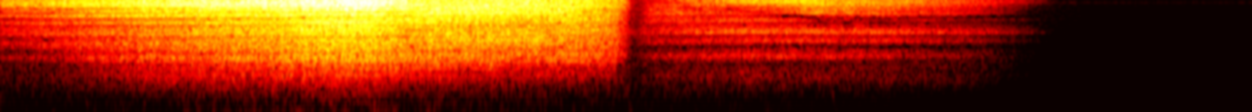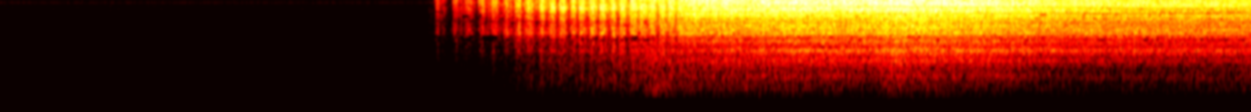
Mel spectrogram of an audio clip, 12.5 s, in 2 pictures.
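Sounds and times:
snake hissing: 0.0s - 5.1s, 8.4s - 12.5s.

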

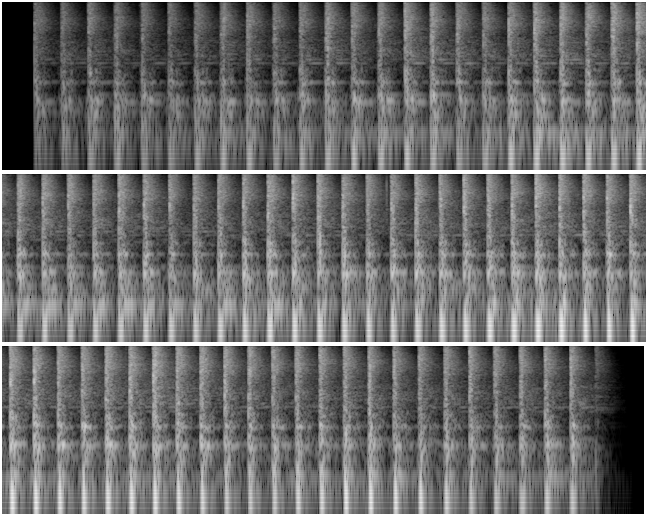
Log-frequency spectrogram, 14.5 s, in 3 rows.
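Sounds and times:
multiple punches on a punch ball: 0.3s - 14.2s.

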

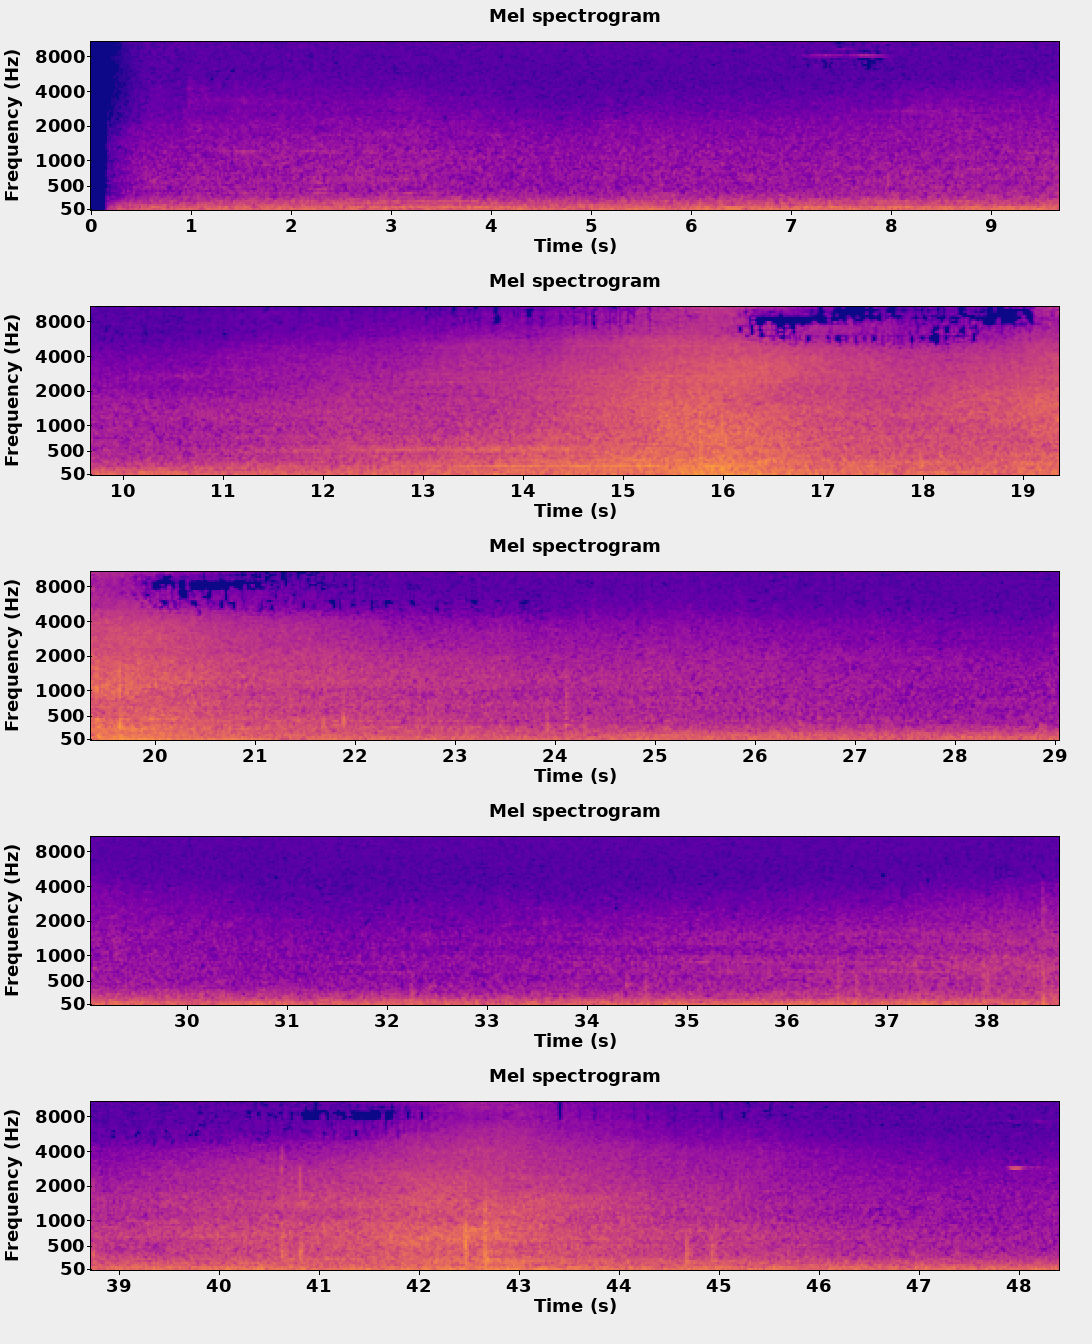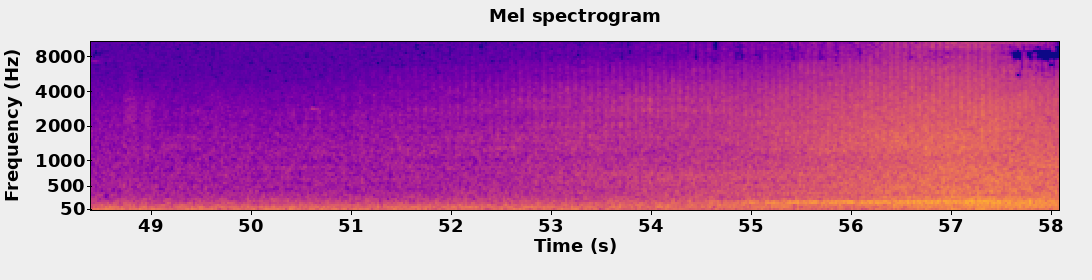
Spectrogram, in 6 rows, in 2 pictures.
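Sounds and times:
urban residential traffic: 0.2s - 58.0s.

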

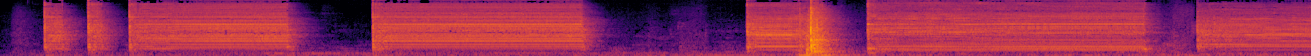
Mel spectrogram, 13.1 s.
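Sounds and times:
apartment door buzzer buzzing: 0.4s - 3.0s, 3.7s - 6.0s, 7.5s - 13.1s
apartment door opening: 8.0s - 8.6s.

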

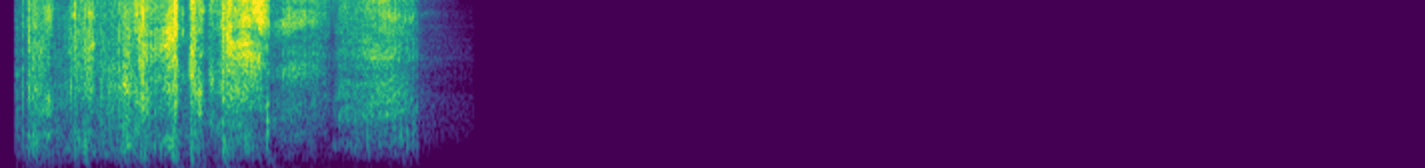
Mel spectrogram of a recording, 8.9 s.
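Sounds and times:
hockey skates on a fast skating run: 0.0s - 3.0s.

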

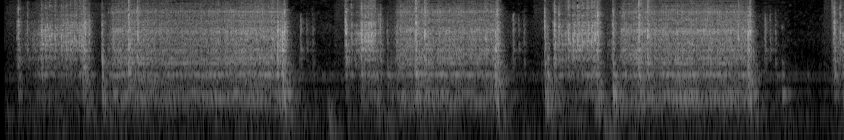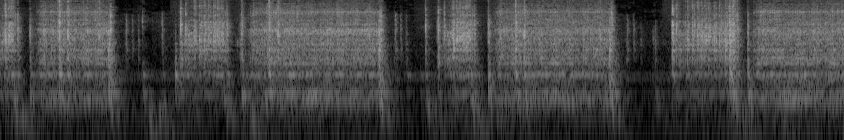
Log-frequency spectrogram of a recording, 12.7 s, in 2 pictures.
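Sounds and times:
British call box pulse rotary dialing: 0.1s - 12.6s.

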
